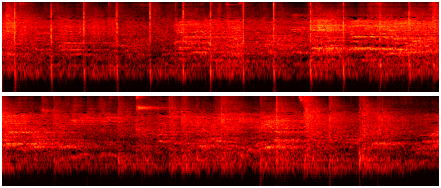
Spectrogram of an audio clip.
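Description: A basketball bouncing on a hardwood gym floor: a string of sharp, irregular thuds, with players' voices and calls mixed in.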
